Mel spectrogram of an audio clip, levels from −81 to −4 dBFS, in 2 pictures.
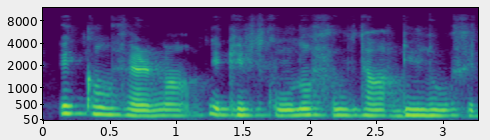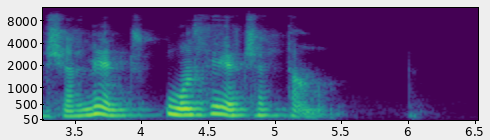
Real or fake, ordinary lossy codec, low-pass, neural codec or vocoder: fake; Opus, 24 kbps; 9.9 kHz; autoencoder, 22.05 kHz, a latent of 192 numbers a frame, VITS, trained on one speaker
